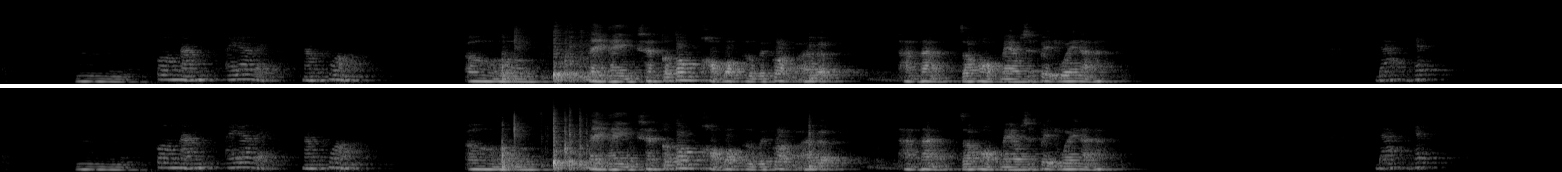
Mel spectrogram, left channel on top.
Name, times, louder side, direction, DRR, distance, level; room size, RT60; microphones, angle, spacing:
voice 1, 0.8-1.3 4.6-5.4 5.9-8.3 9.0-11.0, left 1 dB, 25° left, -8 dB, 0.6 m, -35 dB
sound 1, 1.4-1.7 3.4-3.5 5.0-9.4 10.2-10.3 10.5-10.7 11.2-11.3, right 2 dB, 50° right, 0.3 m, -41 dB
voice 2, 1.6-2.7 3.0-3.6 13.7-14.2, left 1 dB, 10° right, -6 dB, 1.3 m, -42 dB
3.3 x 2.3 x 3.5 m, 0.79 s
head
